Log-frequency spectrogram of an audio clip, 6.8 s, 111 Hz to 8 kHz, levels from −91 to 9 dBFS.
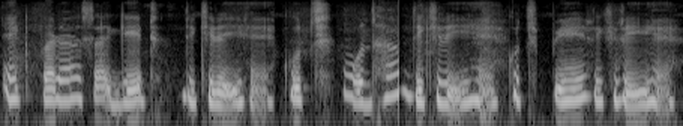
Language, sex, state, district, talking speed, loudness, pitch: Hindi, female, Uttar Pradesh, Hamirpur, 140 wpm, -28 LUFS, 265 Hz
